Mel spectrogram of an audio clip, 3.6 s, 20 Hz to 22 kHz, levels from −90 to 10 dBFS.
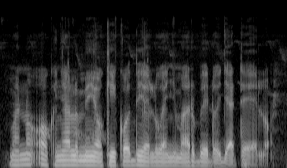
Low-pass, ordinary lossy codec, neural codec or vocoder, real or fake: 14.4 kHz; none; none; real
